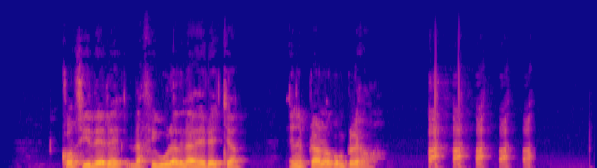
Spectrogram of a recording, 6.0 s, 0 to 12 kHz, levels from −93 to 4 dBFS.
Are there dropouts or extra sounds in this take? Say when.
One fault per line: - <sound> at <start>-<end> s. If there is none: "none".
- laugh at 4.3-5.4 s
